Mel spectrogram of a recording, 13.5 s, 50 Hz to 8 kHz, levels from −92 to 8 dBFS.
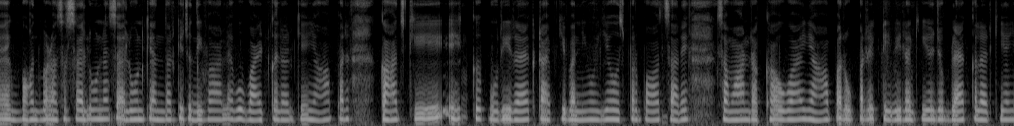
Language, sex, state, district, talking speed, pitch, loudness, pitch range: Hindi, female, Bihar, Gopalganj, 215 wpm, 210 Hz, -37 LUFS, 205-220 Hz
